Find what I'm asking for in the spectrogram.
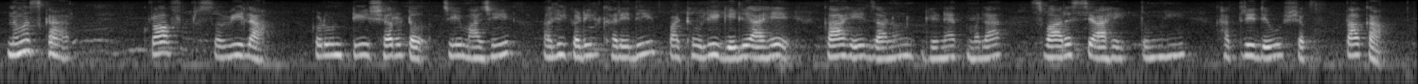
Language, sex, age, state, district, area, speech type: Marathi, female, 60+, Maharashtra, Nanded, rural, read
